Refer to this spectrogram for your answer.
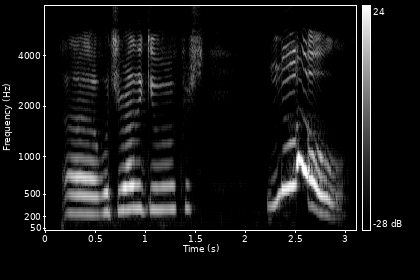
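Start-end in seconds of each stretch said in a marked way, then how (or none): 2.2-2.9 voice breaking halfway, high crack on "no". Answering a would-you-rather question with a shout: voice cracking halfway. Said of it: "My voice just went so weird right there".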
